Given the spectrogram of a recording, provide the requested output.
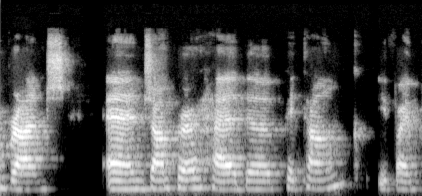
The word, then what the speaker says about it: Pétanque: So we did a couple of interviews there, and then we had your branch, and Jumper had a petanque, if I'm pronouncing it Yes, right, yes, Pétanque.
